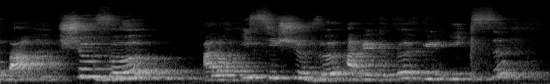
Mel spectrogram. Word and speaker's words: cheveux: Cheveux. Alors, ici, cheveux avec E-U-X. Le X du pluriel des noms ne se prononce pas.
